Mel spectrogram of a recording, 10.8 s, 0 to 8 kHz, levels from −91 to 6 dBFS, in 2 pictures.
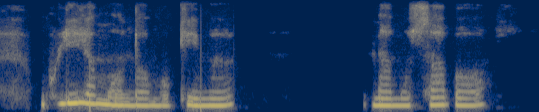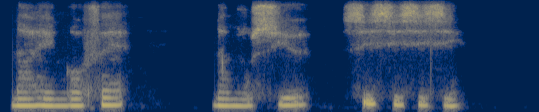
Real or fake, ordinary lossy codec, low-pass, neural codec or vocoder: real; Opus, 32 kbps; 7.2 kHz; none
